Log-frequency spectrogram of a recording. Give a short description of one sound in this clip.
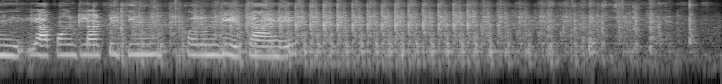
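A sewing machine runs, stitching with a fast, rattling hum.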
